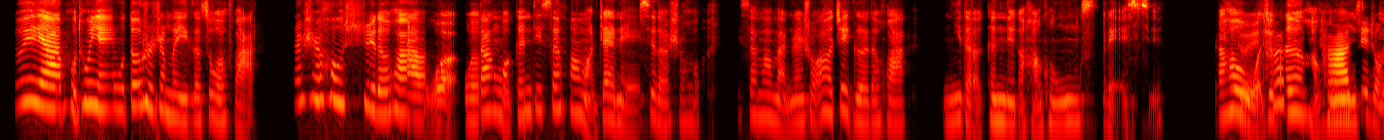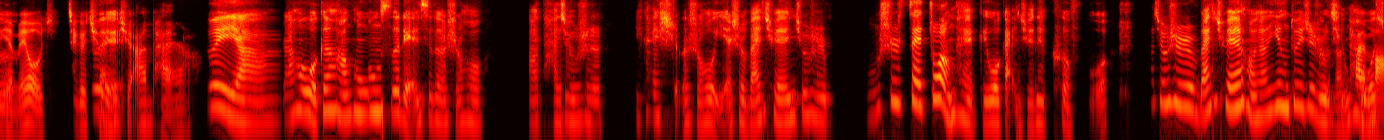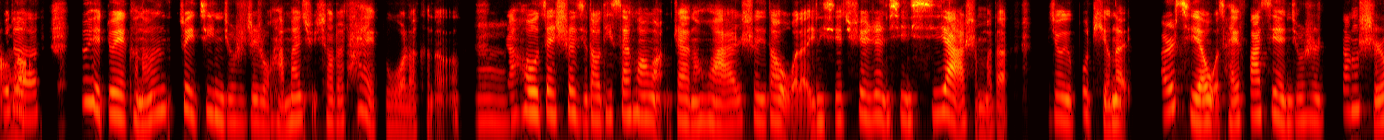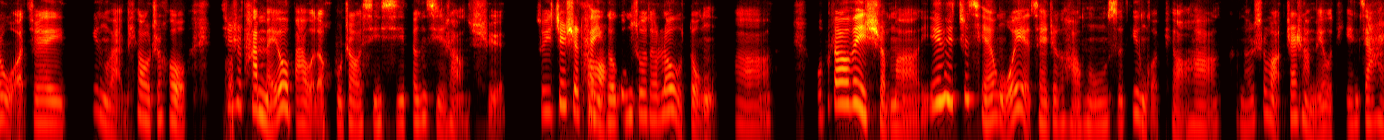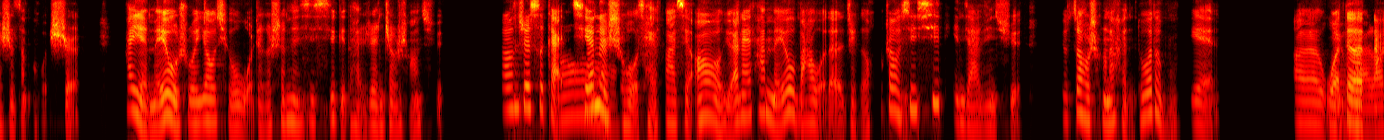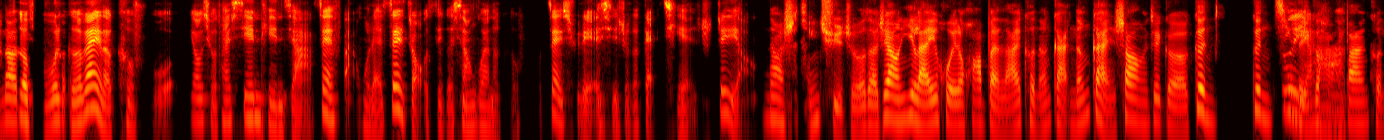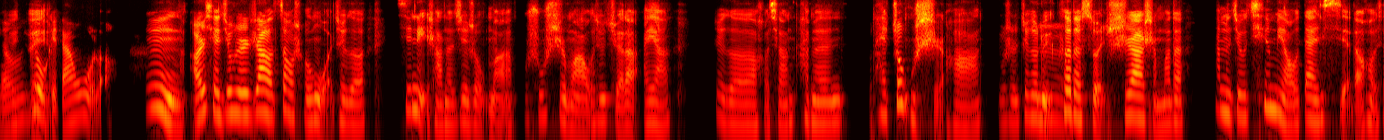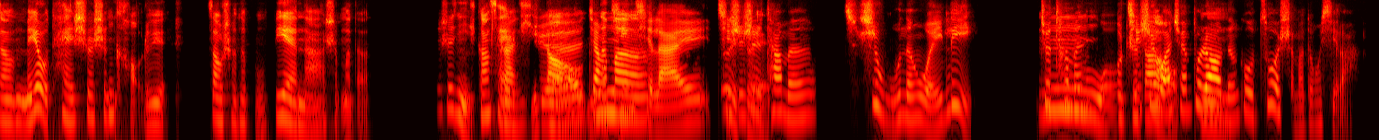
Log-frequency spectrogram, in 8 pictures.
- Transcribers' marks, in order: other noise; other background noise; "额" said as "格"
- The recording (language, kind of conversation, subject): Chinese, podcast, 航班被取消后，你有没有临时调整行程的经历？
